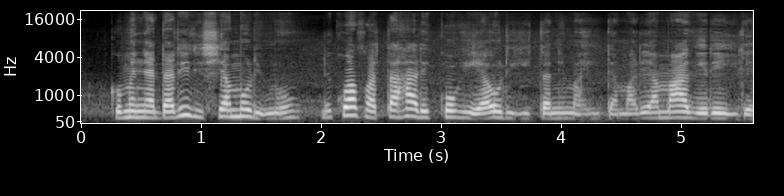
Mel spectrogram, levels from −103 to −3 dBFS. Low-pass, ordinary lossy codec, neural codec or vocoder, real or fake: none; none; vocoder, 44.1 kHz, 128 mel bands, Pupu-Vocoder; fake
